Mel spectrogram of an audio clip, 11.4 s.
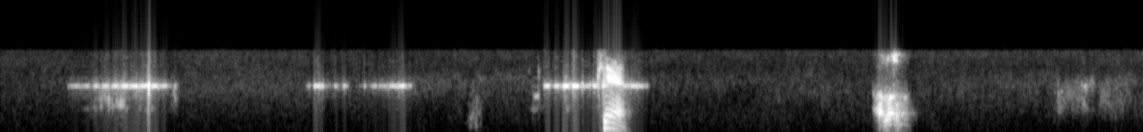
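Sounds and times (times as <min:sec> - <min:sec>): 
telephone ringing: 0:00.7 - 0:01.8, 0:03.1 - 0:04.2, 0:05.4 - 0:06.5
speech: 0:06.0 - 0:06.4.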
